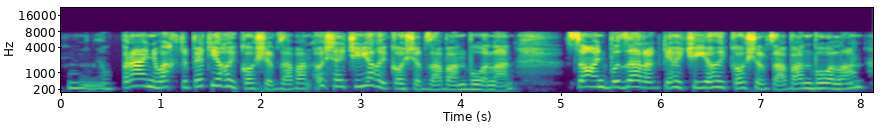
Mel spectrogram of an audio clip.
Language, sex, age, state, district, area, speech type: Kashmiri, female, 30-45, Jammu and Kashmir, Bandipora, rural, spontaneous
